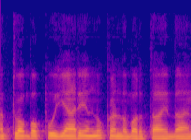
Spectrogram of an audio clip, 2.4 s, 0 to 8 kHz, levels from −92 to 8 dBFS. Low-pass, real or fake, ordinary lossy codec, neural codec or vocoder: 7.2 kHz; fake; MP3, 64 kbps; codec, 16 kHz, 1 kbps, FunCodec, trained on LibriTTS, 50 frames a second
